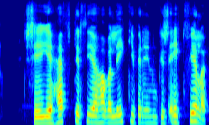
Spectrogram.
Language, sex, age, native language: Icelandic, male, 40-49, Icelandic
